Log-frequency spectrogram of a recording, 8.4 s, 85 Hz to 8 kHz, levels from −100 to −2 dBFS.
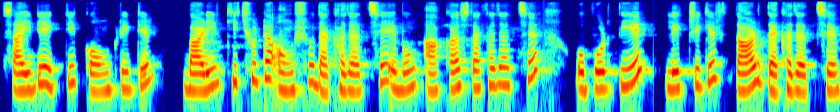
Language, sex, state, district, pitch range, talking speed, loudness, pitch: Bengali, female, West Bengal, Jhargram, 205-280 Hz, 140 wpm, -21 LUFS, 225 Hz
